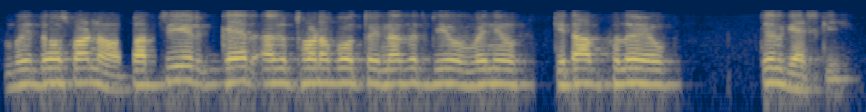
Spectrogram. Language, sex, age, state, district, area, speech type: Kashmiri, male, 18-30, Jammu and Kashmir, Kupwara, rural, conversation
